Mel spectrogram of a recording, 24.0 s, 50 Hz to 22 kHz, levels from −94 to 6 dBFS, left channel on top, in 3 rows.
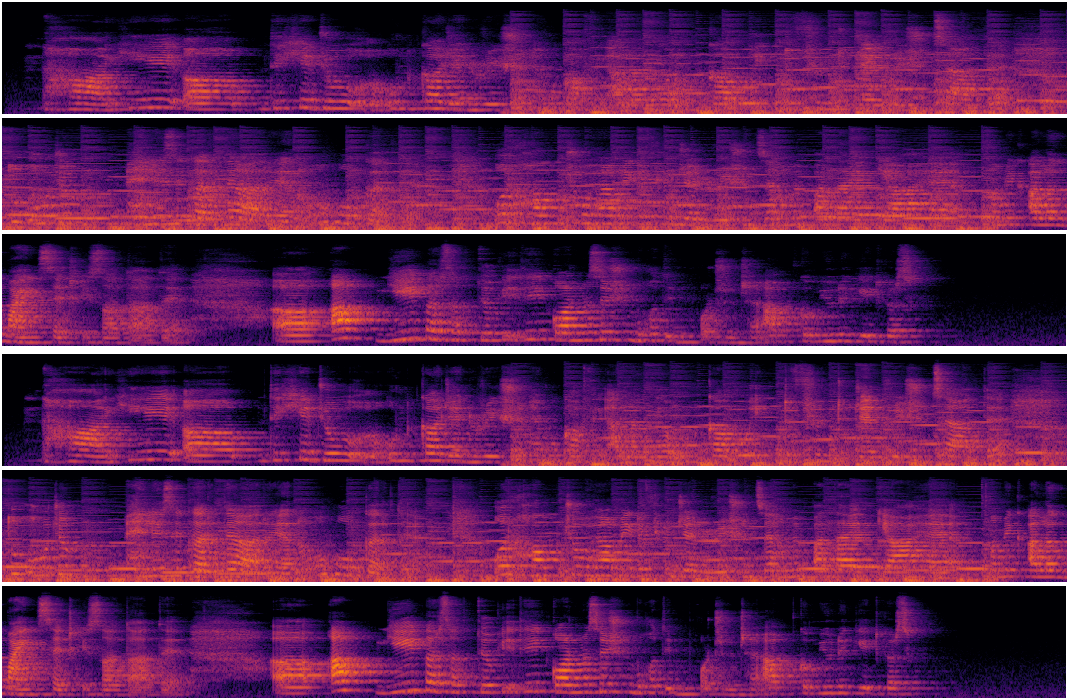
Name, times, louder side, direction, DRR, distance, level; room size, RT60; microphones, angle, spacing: voice 1, 0.3-8.6 8.9-22.8, right 2 dB, 35° right, 1 dB, 0.5 m, -34 dB
sound 1, 3.7-15.5, right 1 dB, 40° left, 1.1 m, -34 dB
3.5 x 2.2 x 3.2 m, 0.77 s
head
